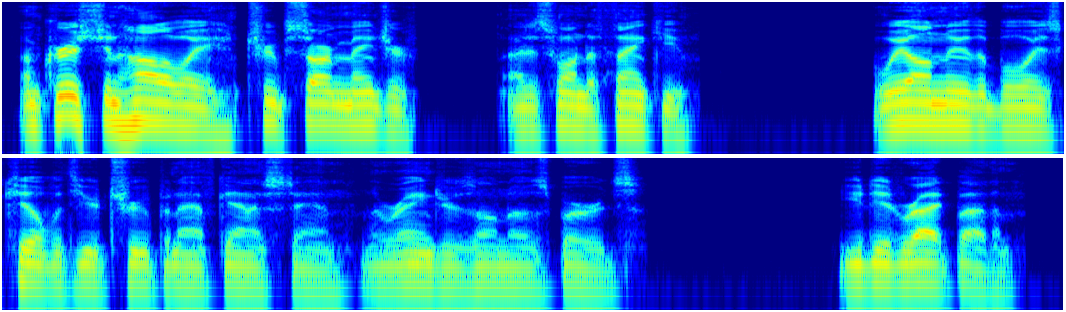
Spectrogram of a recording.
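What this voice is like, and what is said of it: Man speaking with Southern US accent. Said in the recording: “the large bearded man began in an accent that betrayed a southern upbringing”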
